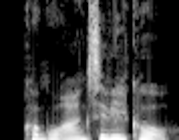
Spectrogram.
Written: konkurrencevilkår

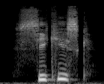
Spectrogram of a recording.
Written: sikhisk

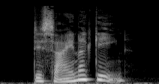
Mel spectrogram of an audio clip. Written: designergen

